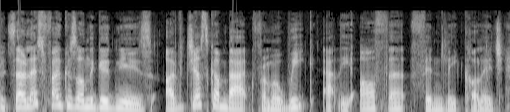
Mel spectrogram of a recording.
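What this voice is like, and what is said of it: Croaky voice. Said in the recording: “my voice sounds a little croaky”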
